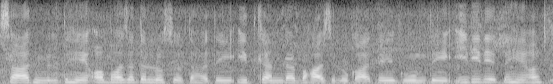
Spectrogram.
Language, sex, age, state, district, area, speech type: Urdu, female, 18-30, Uttar Pradesh, Aligarh, urban, spontaneous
